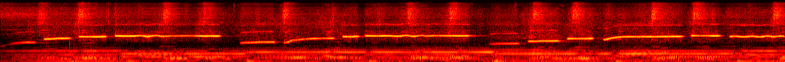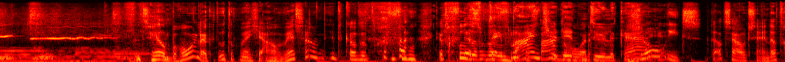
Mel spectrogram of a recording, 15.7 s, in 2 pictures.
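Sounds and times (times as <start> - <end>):
artistic whistling of a melody: 0.0 - 9.5
speech: 9.3 - 15.6.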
